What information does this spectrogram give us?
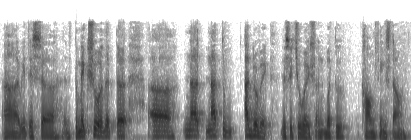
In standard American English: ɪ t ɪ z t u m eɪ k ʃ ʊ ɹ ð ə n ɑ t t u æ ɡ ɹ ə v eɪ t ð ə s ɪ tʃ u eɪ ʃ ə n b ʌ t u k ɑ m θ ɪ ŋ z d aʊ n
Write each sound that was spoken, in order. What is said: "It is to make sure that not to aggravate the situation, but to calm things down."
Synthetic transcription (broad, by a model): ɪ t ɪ s t u m eɪ k ʃ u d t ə n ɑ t t u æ ɡ ɹ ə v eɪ t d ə s ɪ tʃ u eɪ ʃ ə n b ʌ t u k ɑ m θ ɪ ŋ s d aʊ n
